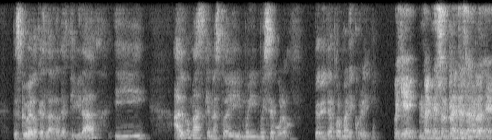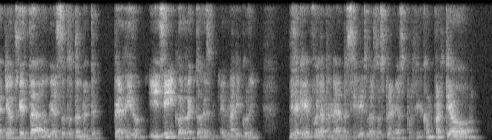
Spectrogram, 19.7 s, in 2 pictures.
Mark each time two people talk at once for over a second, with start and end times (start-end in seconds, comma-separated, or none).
none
